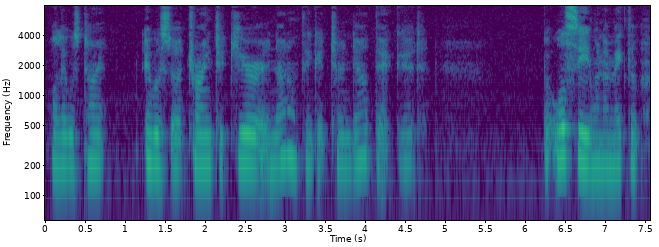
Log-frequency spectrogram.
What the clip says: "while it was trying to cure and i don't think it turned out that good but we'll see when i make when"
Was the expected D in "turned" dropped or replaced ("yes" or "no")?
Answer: no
